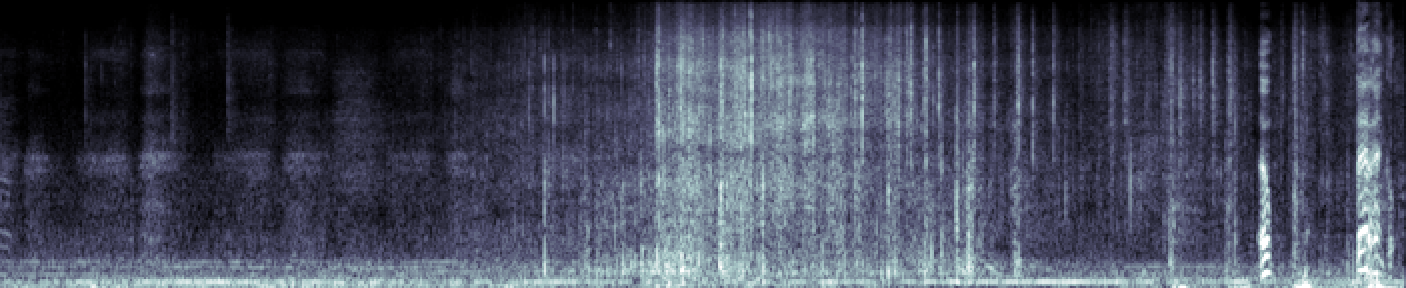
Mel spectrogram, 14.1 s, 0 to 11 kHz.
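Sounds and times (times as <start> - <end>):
bike tyres crunching on gravel: 4.6 - 14.0.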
